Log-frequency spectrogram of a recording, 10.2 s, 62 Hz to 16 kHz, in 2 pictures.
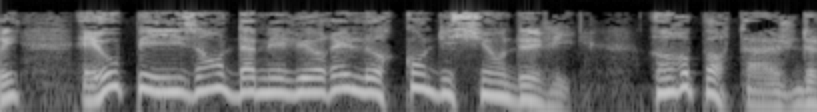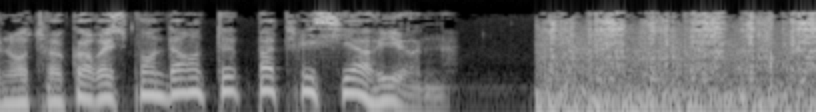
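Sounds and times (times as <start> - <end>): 
speech: 0.0 - 8.0
hand saw cutting black wattle acacia wood in a dense thicket: 8.5 - 10.2.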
